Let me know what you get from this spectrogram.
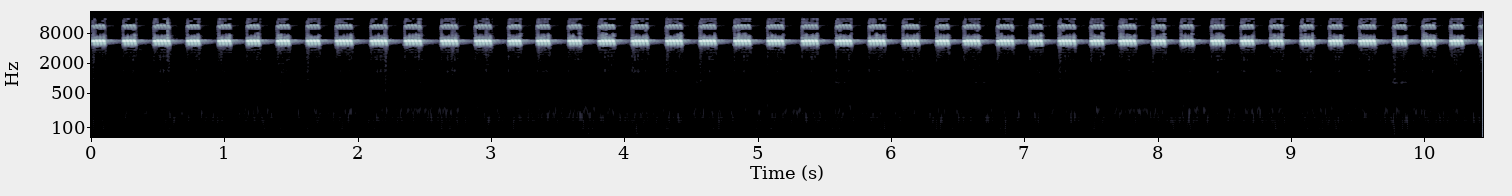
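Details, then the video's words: A male cricket chirps through a summer evening in a fast, regular series of sharp, shrill pulses, roughly four a second, each ringing with a thin upper tone. The background is silent. "Cricket Chirping Sound Effect"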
